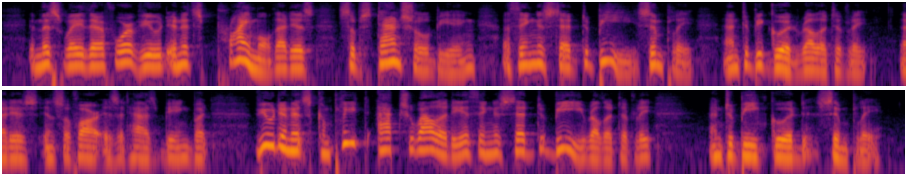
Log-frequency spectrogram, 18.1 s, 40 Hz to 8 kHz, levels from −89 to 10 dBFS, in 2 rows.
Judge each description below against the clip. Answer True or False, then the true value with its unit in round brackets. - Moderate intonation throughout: False (6.7 semitones)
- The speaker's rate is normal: True (165 wpm)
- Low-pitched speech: True (130 Hz)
